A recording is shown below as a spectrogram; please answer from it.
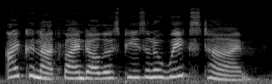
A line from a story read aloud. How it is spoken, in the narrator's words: sighed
